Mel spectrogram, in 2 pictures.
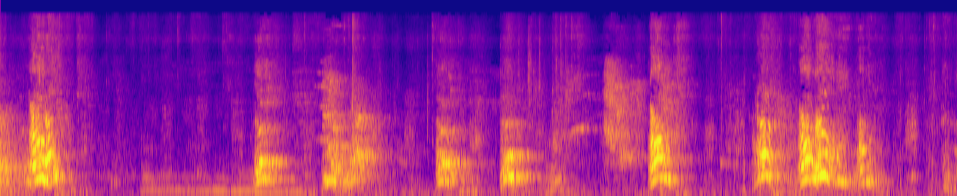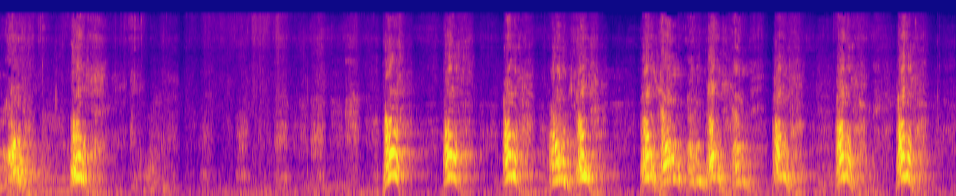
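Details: Rottweiler barking aggressively to threaten another dog: deep, harsh barks in quick bursts of two to four, roughly every second, with short pauses between volleys throughout.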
